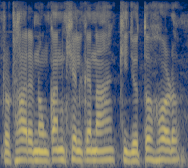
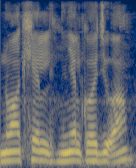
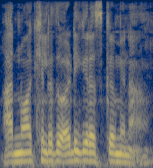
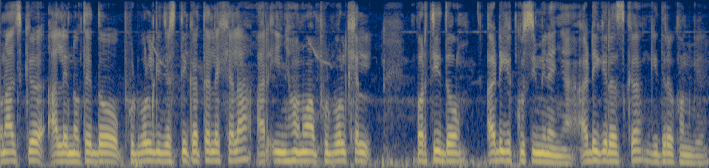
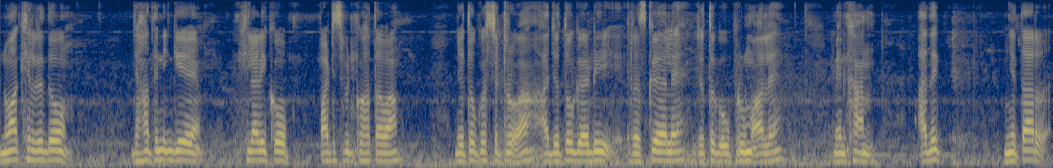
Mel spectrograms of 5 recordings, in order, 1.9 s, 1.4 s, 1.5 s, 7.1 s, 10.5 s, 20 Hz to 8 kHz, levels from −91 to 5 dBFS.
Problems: none marked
